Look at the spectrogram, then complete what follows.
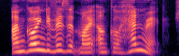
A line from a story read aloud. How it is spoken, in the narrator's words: she chirped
